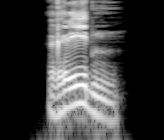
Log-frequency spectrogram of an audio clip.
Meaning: 1. to talk, to speak, to orate 2. to talk, to reveal (something secret) 3. to say, to speak
- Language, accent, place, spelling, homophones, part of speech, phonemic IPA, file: German, Germany, Berlin, reden, Reden / Reeden, verb, /ˈʁeːdən/, De-reden.ogg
